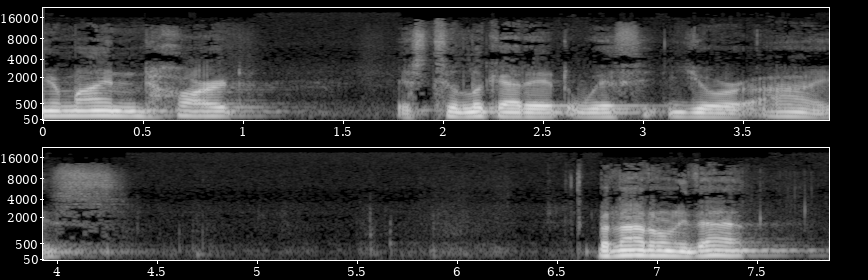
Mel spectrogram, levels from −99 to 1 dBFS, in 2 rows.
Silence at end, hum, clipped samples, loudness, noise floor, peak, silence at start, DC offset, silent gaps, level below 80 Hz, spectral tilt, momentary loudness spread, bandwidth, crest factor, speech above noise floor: 0.2 s; none; under 0.1%; -20 LUFS; -65 dBFS; -2 dBFS; 0 s; under 0.1%; none; -70 dBFS; -7 dB/octave; 18 LU; 14.5 kHz; 20 dB; 45 dB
